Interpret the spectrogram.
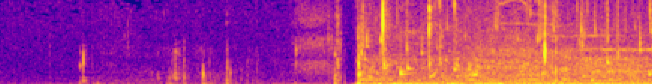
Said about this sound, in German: Ja, und da hören wir gerade im Hintergrund den Heisterbach. Das ist ja der Heisterbach, das ist ein kleiner Bach hier im Siebengebirge. Das ist ein Kraftort und ja, den habe ich mal aufgenommen für eine Meditationsfolge, vielleicht erinnerst du dich.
